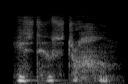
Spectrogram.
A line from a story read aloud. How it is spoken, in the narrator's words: Fitz swallowed and whispered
